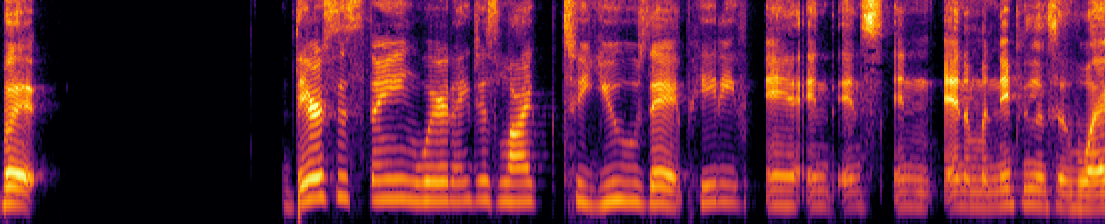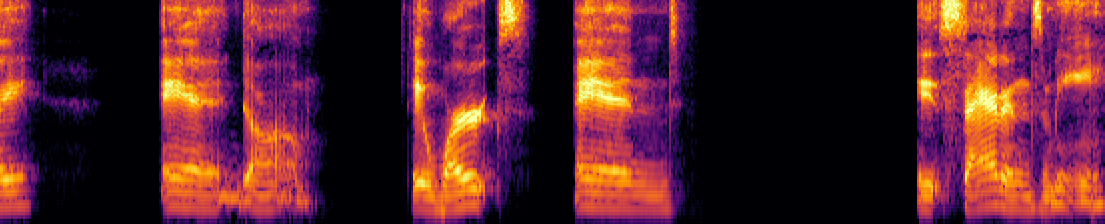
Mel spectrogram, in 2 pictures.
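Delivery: very slow, emotional voice, catching and cracking. Talking to listeners, voice cracking with emotion. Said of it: "you hear me getting a little cracky".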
